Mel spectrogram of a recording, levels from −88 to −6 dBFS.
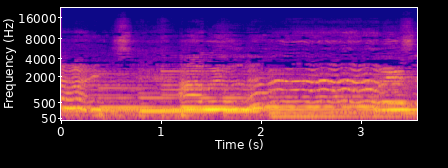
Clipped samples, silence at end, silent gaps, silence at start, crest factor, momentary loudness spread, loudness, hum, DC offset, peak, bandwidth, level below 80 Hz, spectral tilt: under 0.1%; 0 s; none; 0 s; 14 dB; 8 LU; -18 LUFS; none; under 0.1%; -4 dBFS; 10.5 kHz; -46 dBFS; -6.5 dB/octave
